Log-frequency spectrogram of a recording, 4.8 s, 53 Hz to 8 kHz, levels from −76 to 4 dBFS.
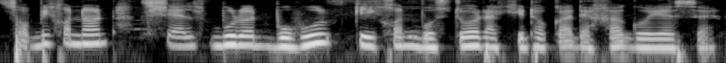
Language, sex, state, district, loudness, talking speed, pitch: Assamese, female, Assam, Kamrup Metropolitan, -15 LUFS, 110 wpm, 205 Hz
